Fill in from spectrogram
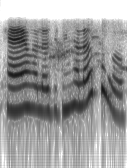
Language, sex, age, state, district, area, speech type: Bengali, female, 30-45, West Bengal, Darjeeling, rural, conversation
